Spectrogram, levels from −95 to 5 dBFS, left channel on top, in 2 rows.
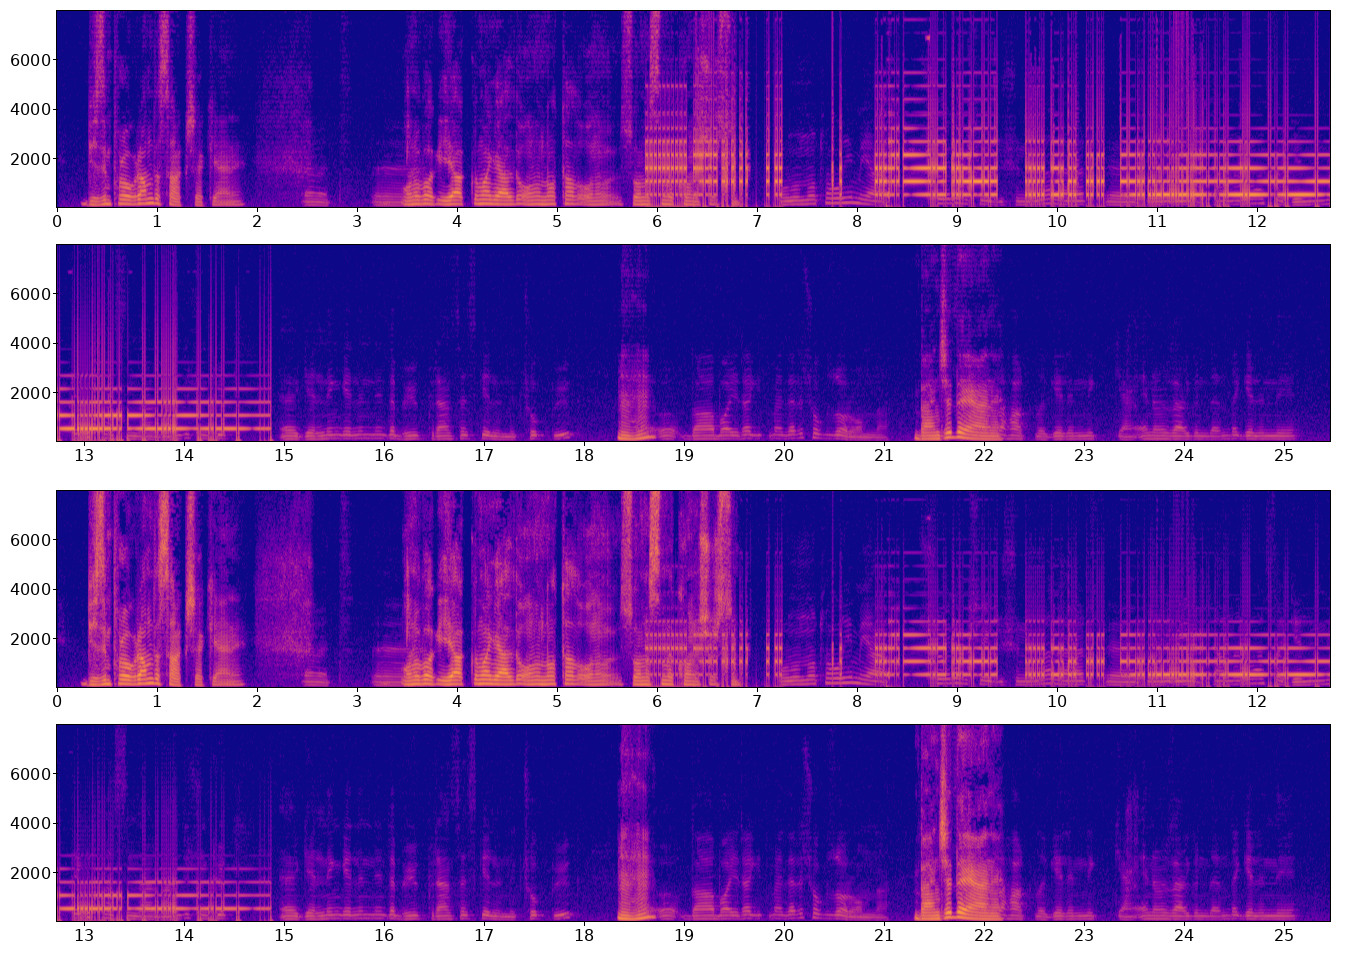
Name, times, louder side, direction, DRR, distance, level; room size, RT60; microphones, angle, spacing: voice 1, 0.2-2.5 3.4-6.8 18.3-18.7 21.3-22.2, right 5 dB, 80° right, 0.6 m, -29 dB
voice 2, 2.4-3.8 7.2-14.6 14.9-18.0 18.5-21.1 21.4-25.2, right 1 dB, 25° right, 1.3 m, -49 dB
sound 1, 5.9-7.3 7.7-7.8 8.2-9.4 9.7-14.9, left 7 dB, 45° left, 0.4 m, -28 dB
head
